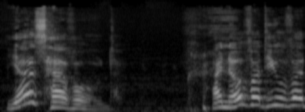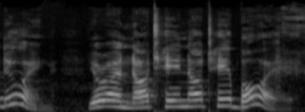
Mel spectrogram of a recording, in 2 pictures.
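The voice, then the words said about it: Put-on German accent. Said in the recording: “in a German accent”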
